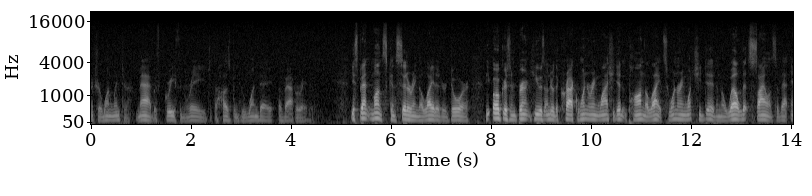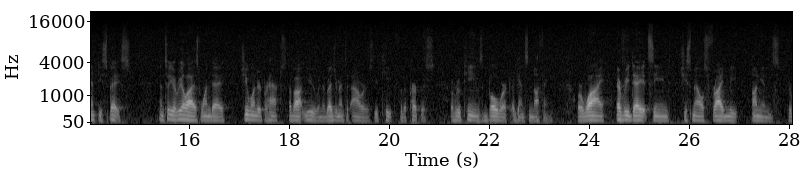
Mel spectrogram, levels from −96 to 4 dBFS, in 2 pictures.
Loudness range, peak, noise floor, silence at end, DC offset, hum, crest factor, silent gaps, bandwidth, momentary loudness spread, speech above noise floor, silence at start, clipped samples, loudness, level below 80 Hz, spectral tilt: 11 LU; -18 dBFS; -71 dBFS; 0 s; under 0.1%; none; 24 dB; none; 16.5 kHz; 19 LU; 29 dB; 0 s; under 0.1%; -42 LUFS; -72 dBFS; -6.5 dB/octave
